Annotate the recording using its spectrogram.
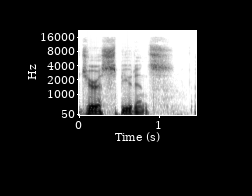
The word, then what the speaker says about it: jurisprudence: Some interesting stories in the world of jurisprudence. And that's right, with the long U. I know someone who always gets mad and says, it's jurisprudence.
